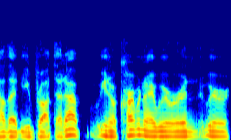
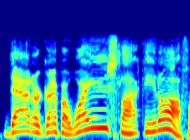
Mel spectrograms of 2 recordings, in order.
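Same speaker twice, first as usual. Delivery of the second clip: teasing relative; 9 semitones higher, 4 dB louder than usual. Acted. Playing relative nagging resting grandpa.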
